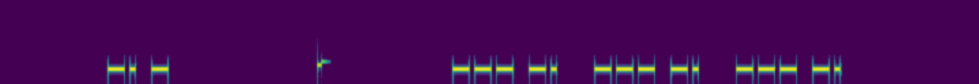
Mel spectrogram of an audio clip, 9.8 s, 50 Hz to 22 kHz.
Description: Morse code, heard as a keyed tone, about 22 wpm, 700 Hz. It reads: NT ON ON ON
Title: Canadian Provinces and Territories - Repeated 3x - 22wpm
